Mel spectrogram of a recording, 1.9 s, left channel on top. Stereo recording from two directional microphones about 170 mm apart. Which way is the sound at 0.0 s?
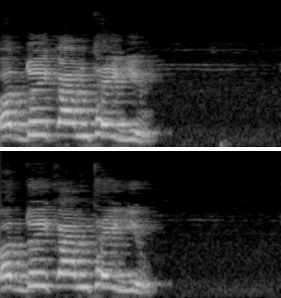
10° left (ahead or behind).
